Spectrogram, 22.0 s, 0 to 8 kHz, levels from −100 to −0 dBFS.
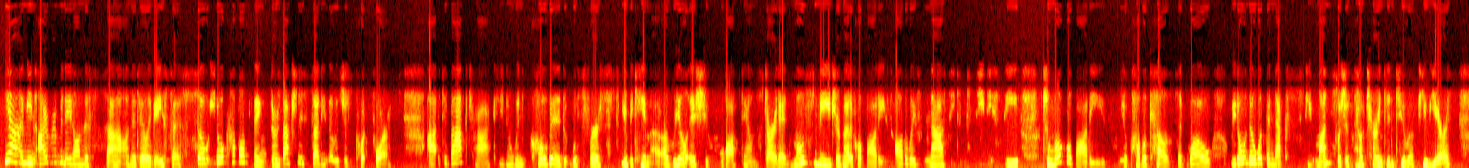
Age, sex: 30-49, female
